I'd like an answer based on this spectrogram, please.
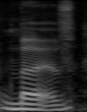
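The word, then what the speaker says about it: Merwe: ian roberts and driver alan van vander merv is how his last name has said it's spelled m-e-r-w-e but it's a move so credit to them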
